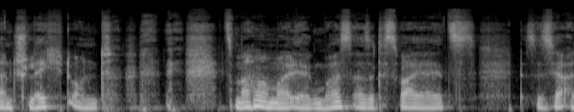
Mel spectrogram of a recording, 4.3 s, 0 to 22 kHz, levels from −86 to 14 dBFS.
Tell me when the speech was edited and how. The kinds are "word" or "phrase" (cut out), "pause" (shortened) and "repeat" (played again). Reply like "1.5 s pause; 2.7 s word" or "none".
none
